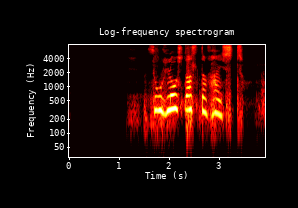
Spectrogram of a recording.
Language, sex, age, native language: Icelandic, male, 10, Icelandic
